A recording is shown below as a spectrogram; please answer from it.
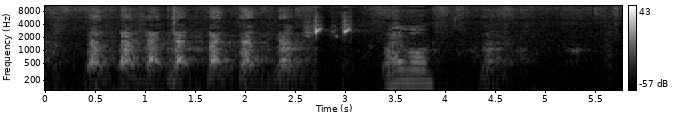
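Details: An Alaskan Malamute repeats quick mid-pitched woo calls for nearly three seconds, followed by a few sharp high yips, one drawn-out harmonic wail, and fainter calls trailing off into near quiet.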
